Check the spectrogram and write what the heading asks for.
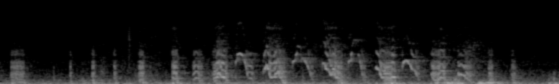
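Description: Quick, irregular light clicks of table tennis bat and ball, mixed around the middle with clusters of short falling squeaks.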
